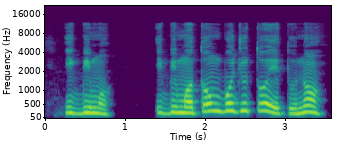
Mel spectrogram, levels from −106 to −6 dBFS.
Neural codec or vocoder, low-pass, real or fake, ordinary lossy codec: none; none; real; none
